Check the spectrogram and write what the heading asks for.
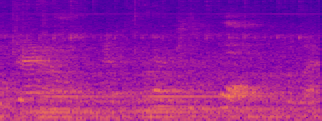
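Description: Indistinct voices of actors on stage, with brief knocks or clops; no words can be made out.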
